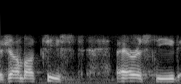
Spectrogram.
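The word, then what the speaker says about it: Jean-Bertrand Aristide: me recently i didn't realize that you knew jean-baptiste airsteed if i'm saying it right yeah jean-baptiste aristide and he was taken off to a french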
